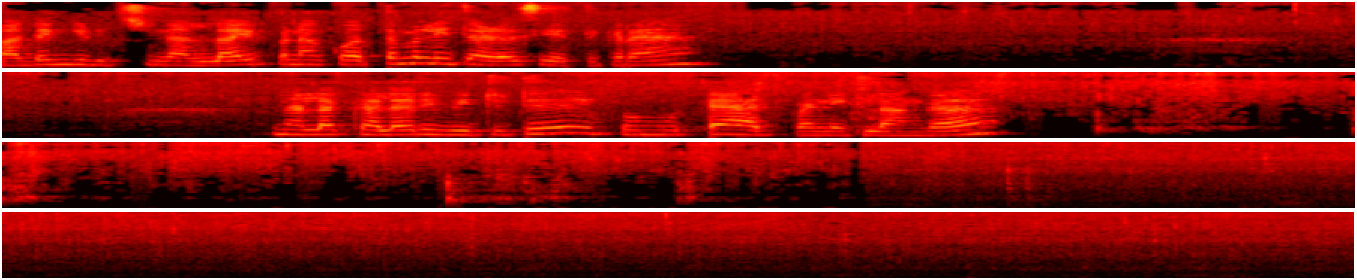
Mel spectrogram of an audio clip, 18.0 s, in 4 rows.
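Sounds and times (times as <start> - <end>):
masala sizzling in pan: 0.0 - 18.0
wooden spatula scraping pan: 7.0 - 11.7.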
